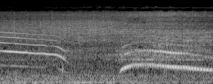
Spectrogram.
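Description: A woman's long, high-pitched excited screams: the first slides slowly down in pitch and stops about half a second in, and a second, lower scream starts a little after the middle and falls gradually, over a steady background hiss.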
